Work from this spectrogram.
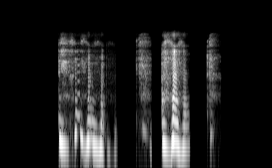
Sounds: Laughter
